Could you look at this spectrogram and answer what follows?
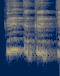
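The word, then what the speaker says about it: कृतकृत्य: कृत कृत्य हो गए, कृत्य कृत्य नहीं।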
